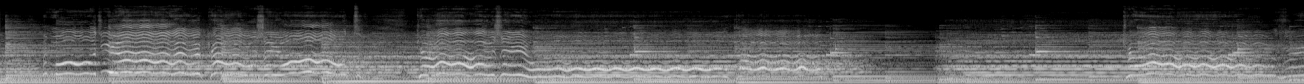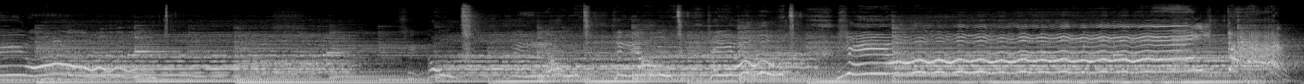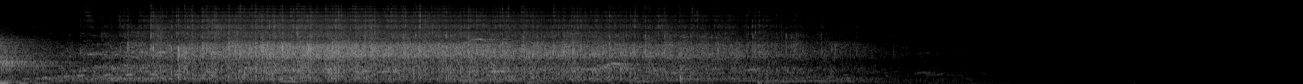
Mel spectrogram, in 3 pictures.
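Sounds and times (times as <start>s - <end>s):
person singing in musical theatre as a character: 0.0s - 8.8s, 9.4s - 26.4s.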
